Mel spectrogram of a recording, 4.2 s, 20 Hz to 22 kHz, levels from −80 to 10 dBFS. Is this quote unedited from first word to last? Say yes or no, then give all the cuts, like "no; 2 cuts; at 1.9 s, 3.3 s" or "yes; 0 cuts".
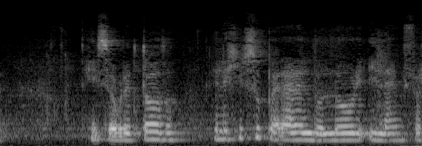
yes; 0 cuts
